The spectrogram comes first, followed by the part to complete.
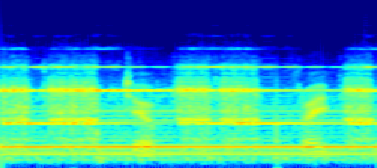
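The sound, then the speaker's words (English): An aircraft cockpit engine fire warning bell, which rings in the event of a fire in any of the aircraft's four engines, rings continuously with a steady, shrill metallic tone and no pauses, loud throughout, with brief muffled noise surging in and out beneath it. “Those bells ring in the event of a fire in any of the four engines.”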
